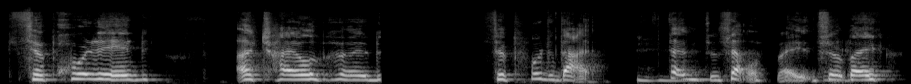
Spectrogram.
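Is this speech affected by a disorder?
Yes: cerebral palsy; from birth, spasticity; spasticity worsens with stress; most obviously affects speech.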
